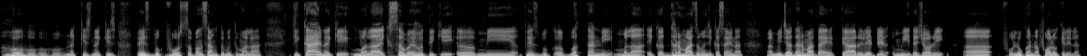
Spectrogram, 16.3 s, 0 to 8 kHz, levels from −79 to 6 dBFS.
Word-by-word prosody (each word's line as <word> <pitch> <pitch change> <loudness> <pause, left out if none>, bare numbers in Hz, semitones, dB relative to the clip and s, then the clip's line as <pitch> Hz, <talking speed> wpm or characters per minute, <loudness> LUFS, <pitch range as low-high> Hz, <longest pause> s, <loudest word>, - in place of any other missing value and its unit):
हो, 140 +3 +7
हो, 120 -4 0
हो, 105 -1 -8
हो. 95 -2 -8
नक्कीच, 120 0 -4
नक्कीच. 115 0 -4 0.4
Facebook 130 +5 +5
पोस्टच 155 +6 +2
पण 185 0 +1
सांगतो 135 -6 0
मी 130 - 0
तुम्हाला 110 +7 -2 0.5
की 195 - 0
काय 205 +1 +4
आहे 200 - +4
ना, 155 0 +1
की 190 -3 -2 0.2
मला 175 +3 +3
एक 175 -2 -3
सवय 165 +2 +2
होती 140 -1 +2
की 170 0 -4
अ, 140 - -1 0.2
मी 145 +2 -1 0.2
Facebook 130 +2 -1
अ, - - 0
बघताना 135 +1 0 0.2
मला 140 +1 +1
एक 135 +3 -7
अ, - - +1
धर्माचं 150 -3 +6
म्हणजे 120 0 -1
कसं 170 - -4
आहे 120 - -1
ना, 170 - -3 0.5
मी 135 +4 +2
ज्या 145 +2 +3
धर्मात 160 +6 +3
आहे 185 - -1
त्या 145 0 +2
रिलेटेड 145 +2 -2
मी 140 +1 0
त्याच्यावर 130 -1 -1 0.4
अ, 125 0 +1 0.2
फो 130 - -6
लोकांना 125 +4 +2
फॉलो 165 -6 +2
केलेलं. 90 -8 -7
140 Hz, 175 wpm, -23 LUFS, 125-155 Hz, 0.5 s, हो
